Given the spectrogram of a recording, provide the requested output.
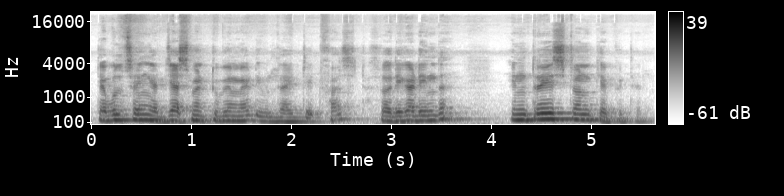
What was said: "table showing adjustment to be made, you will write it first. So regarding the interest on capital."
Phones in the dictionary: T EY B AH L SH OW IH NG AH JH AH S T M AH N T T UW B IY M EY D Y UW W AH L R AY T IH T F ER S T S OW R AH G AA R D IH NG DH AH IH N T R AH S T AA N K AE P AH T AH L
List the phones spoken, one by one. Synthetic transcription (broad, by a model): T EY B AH L S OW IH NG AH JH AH S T M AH N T T UW B IY M EY D Y UW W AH L R AY T IH T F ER S T S OW R AH G AA R D IH NG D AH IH N T R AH S T AA N K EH P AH T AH L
